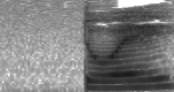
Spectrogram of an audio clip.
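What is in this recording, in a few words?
"dui", Mandarin Chinese, second tone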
